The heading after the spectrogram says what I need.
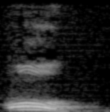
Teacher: حمزہ کو حلق کے جو ہے نچلے حصے سے، یہ بالکل نرمی کے ساتھ ادا آتا ہے، اس کو پڑھیں گے او.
